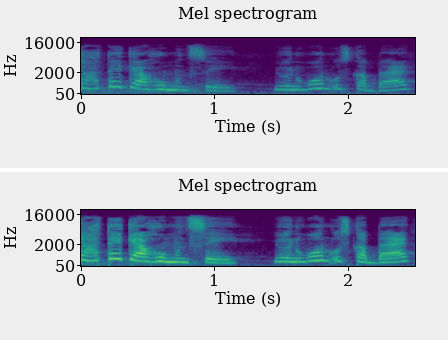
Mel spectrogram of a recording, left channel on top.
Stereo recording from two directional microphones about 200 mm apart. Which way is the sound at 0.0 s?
40° right (ahead or behind).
